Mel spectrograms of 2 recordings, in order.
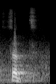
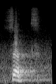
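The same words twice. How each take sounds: Both takes have the same delivery.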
